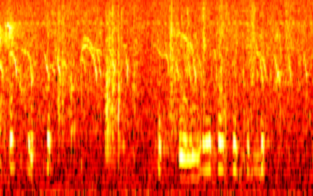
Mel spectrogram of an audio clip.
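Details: Hens clucking: a run of short, tonal, slightly nasal notes, a few in quick succession at the start, then a denser cluster of repeated clucks near the end, with faint chirping behind.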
